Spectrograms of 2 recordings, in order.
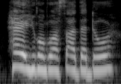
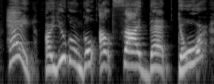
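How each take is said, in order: First: It is said plainly with little vocal energy. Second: It is said with big, exaggerated vocal energy. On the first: The visible motion carries the performance. "I can sit on the set and say" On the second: The voice alone must carry the performance. "you have to be like"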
